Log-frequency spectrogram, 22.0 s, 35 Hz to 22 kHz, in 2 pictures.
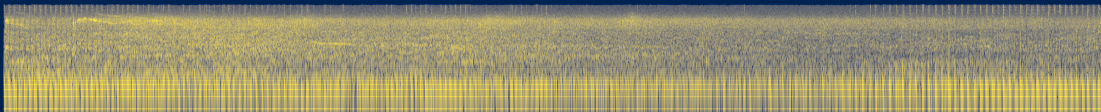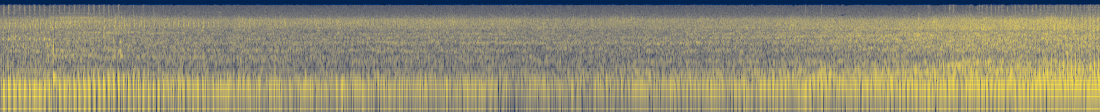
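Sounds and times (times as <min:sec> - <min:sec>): motor running with low rumble: 0:18.9 - 0:22.0.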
